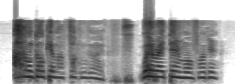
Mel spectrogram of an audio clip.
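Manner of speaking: angry high-pitched yell. Retelling a man threatening to get his gun, retelling angry yelling. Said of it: "And then he started yelling".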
